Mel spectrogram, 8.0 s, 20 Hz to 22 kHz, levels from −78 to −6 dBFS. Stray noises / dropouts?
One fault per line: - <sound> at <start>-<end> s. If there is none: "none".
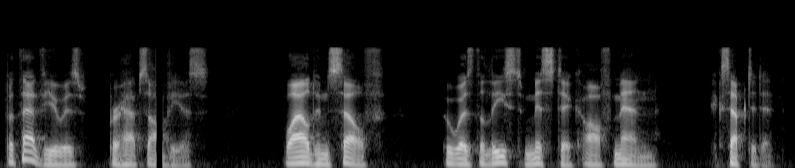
- dropout at 1.6-1.6 s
